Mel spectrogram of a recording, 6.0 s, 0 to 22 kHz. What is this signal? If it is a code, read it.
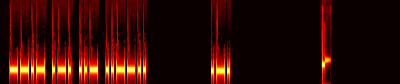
Morse code, heard as a keyed tone, about 32 wpm, 700 Hz. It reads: QRU? R
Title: Worked All Europe DX Contest - QTC Exchange - 30wpm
